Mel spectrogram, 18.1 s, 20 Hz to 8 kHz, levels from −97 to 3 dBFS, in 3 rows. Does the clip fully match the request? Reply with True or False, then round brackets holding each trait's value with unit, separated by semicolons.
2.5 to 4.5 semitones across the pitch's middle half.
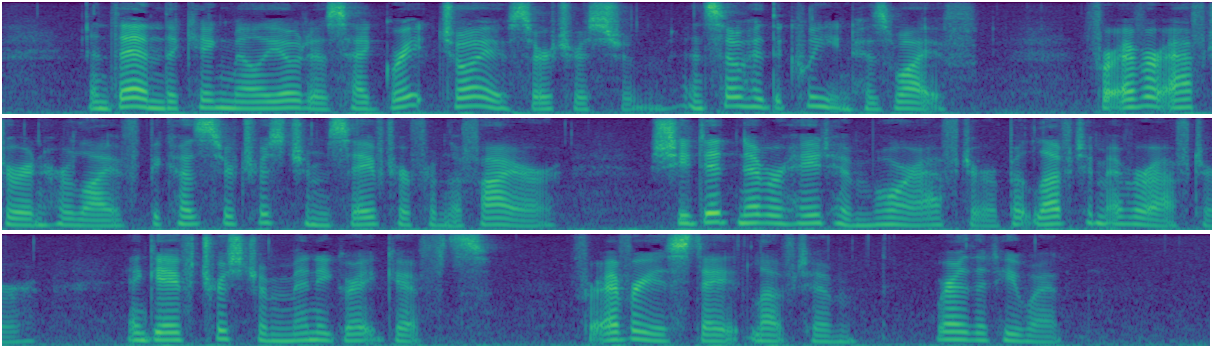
True (3.8 semitones)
